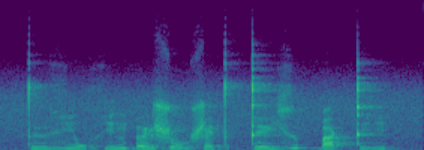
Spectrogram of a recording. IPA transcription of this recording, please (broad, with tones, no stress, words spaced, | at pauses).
t̪ɨ˨˩˦ ɣi˧wxi˧˥nʔə˧˥j ʂo˨˩˨wʂe˧t̪ə˦˥k̚ t̪e˨˩˦jɣɨ˦˥p̚ɓa˨˩k̚ t̪i˨˩˦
